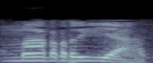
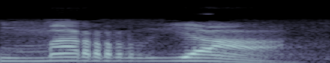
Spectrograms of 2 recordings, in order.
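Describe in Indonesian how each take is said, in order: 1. Kata ini berakhir dengan bunyi h yang terdengar. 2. Kata ini berakhir dengan vokal biasa.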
